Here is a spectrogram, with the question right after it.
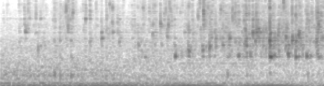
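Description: Water trickles and splashes into a pot set up for double boiling wild ginseng, a faint bright patter over a low steady hum in a kitchen.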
